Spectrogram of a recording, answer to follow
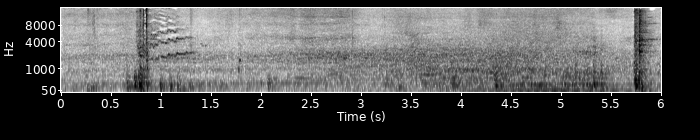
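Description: A glass-paned wooden shop door being opened: a sharp clack about a second in with a brief squeak after it, then low rumbling handling noise, and another sharp knock just before the end.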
